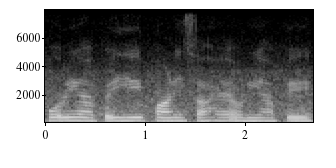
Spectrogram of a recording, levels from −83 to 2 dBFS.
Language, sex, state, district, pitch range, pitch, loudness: Hindi, female, Haryana, Rohtak, 205-215 Hz, 210 Hz, -16 LUFS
